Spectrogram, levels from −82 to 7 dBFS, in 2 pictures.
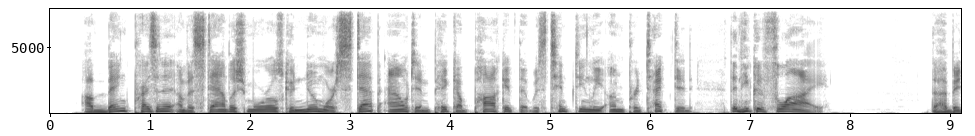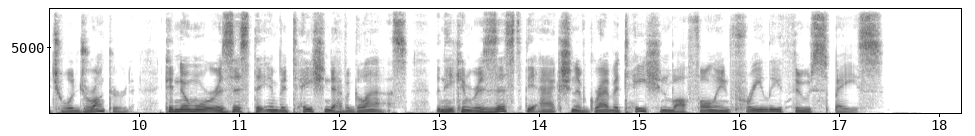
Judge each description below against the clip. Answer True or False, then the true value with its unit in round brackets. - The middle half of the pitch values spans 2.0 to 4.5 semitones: False (5.4 semitones)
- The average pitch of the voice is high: False (130 Hz)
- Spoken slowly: False (165 wpm)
